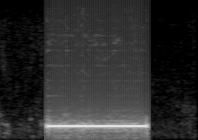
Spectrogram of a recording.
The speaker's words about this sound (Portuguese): Ligação caiu.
